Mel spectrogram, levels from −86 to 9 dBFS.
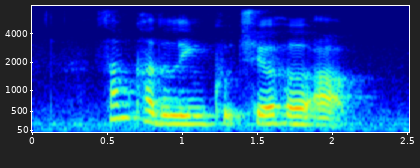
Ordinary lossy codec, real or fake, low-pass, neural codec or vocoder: none; real; 7.2 kHz; none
